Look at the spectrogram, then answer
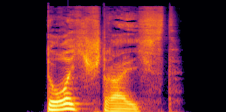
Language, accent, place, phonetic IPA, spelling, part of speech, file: German, Germany, Berlin, [ˈdʊʁçˌʃtʁaɪ̯çst], durchstreichst, verb, De-durchstreichst.ogg
- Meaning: second-person singular dependent present of durchstreichen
